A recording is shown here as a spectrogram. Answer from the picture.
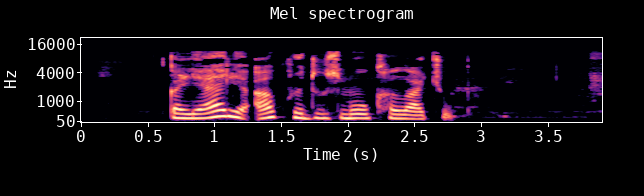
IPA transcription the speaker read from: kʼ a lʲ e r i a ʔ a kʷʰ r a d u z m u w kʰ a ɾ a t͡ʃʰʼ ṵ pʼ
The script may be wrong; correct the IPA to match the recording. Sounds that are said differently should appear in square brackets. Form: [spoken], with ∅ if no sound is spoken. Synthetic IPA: kʼ a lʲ [a] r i a ʔ a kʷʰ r a d u z m [o] w kʰ a [l] a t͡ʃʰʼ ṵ pʼ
